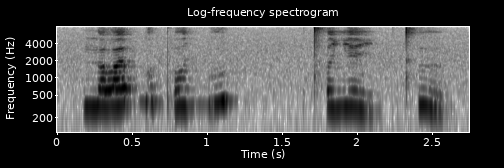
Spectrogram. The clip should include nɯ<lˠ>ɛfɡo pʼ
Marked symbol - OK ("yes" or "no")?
yes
